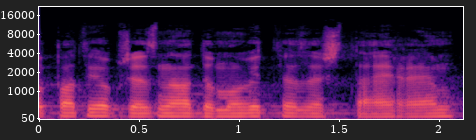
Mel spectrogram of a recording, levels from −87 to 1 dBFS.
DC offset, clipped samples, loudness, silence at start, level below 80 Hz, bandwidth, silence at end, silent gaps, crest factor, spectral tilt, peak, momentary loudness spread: under 0.1%; under 0.1%; -28 LUFS; 0 s; -58 dBFS; 12 kHz; 0 s; none; 18 dB; -6 dB/octave; -10 dBFS; 4 LU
